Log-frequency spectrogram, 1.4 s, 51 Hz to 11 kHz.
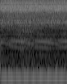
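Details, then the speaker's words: AIROS 8 eight-chamber pneumatic sequential compression device on the legs for circulatory problems, at the feet as pumping begins after the inflation warm-up: steady low motor hum with a faint, gently pulsing rise and fall. "Okay, so now it's down at the feet. Now it's going to start the pumping."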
